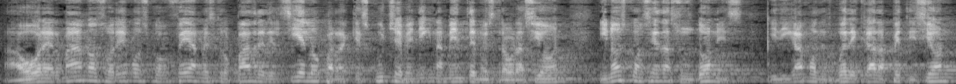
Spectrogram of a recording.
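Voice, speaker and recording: Priest, cathedral echo. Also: male voice, mid-range voice, normal speed, few pauses, darkish tone. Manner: preacherly, rhetorical questions. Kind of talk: homily and prayers at Mass. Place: large church. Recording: echoey church hall from far off.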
